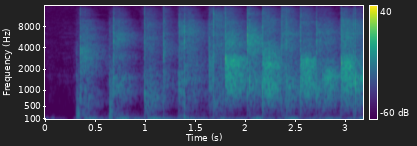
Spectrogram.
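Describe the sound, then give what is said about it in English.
Hands clapping in a steady run of sharp, crisp slaps, about a dozen or more, picking up pace and growing denser and brighter toward the end. No voices. “Bosley's wagging his hat when we clap.”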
